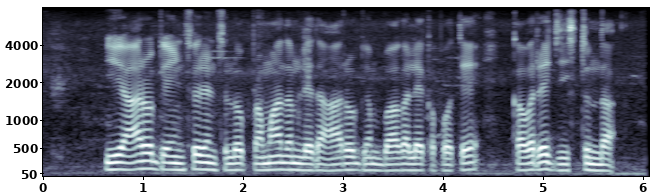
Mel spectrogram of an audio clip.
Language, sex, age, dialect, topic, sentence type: Telugu, male, 41-45, Southern, banking, question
